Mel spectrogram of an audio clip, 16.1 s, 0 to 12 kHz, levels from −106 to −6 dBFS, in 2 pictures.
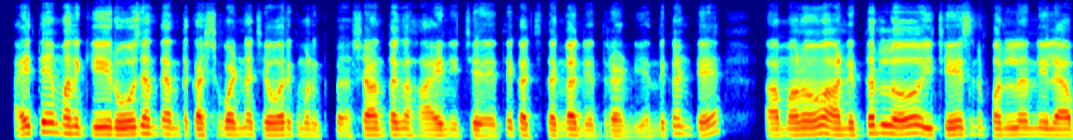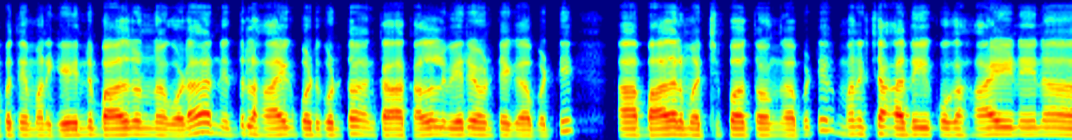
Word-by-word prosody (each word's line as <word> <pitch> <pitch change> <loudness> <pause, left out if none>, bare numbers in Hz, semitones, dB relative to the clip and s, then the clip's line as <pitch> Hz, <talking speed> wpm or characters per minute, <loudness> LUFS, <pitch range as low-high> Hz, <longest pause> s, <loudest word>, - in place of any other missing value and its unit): అయితే, 180 +6 +4
మనకి 175 -2 +2 0.2
రోజంత 175 +2 +3
ఎంత 155 - -9
కష్టపడినా 155 +2 0
చివరికి 150 +1 +1
మనకి 140 -2 -9
ప్రశాంతంగా 150 +2 0
హాయినిచ్చేదైతే 135 0 -2
ఖచ్చితంగా 140 +2 +2
నిద్రండి. 125 -2 -5
ఎందుకంటే 155 +3 -4 0.5
ఆహ్, 140 - +1
మనం 155 +2 +4
ఆ - - +5
నిద్రలో 175 +4 +4 0.2
ఈ - - +2
చేసిన 165 +2 +1
పనులన్నీ 155 0 -1
లేపోతే 145 +1 +1
మనకెన్ని 140 +3 -1
బాధలున్నా 155 0 +2
గూడా 135 -1 +1 0.2
నిద్రలో 165 +2 -4
హాయిగా 155 +2 0
పడుకుంటాం. 150 +2 -2
ఇంకా 145 -1 -2
ఆ - - 0
కలలు 160 +3 -1
వేరే 155 +1 +1
ఉంటాయి 145 -1 -6
గాబట్టి, 135 - -5 0.4
ఆ - - +4 0.2
బాధలు 155 +2 +5
మర్చిపోతాం 145 +1 -1
గాబట్టి, 165 - -5 0.2
మనకి 170 -1 -6
చ 175 - +3
అది 160 +1 -1 0.2
ఒక 150 - -4
హాయినైనా 160 +1 -1
150 Hz, 155 wpm, -25 LUFS, 145-160 Hz, 0.5 s, ఆ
